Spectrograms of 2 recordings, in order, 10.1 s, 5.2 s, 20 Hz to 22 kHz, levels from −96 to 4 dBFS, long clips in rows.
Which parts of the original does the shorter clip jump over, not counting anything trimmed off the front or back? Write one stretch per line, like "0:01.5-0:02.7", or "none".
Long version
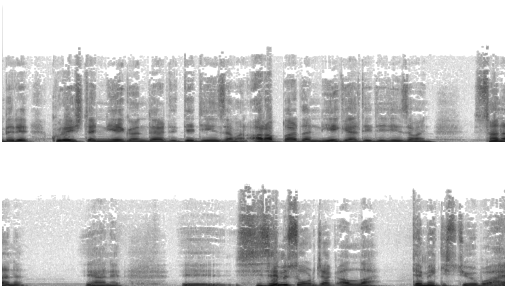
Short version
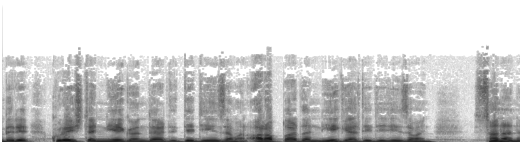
none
